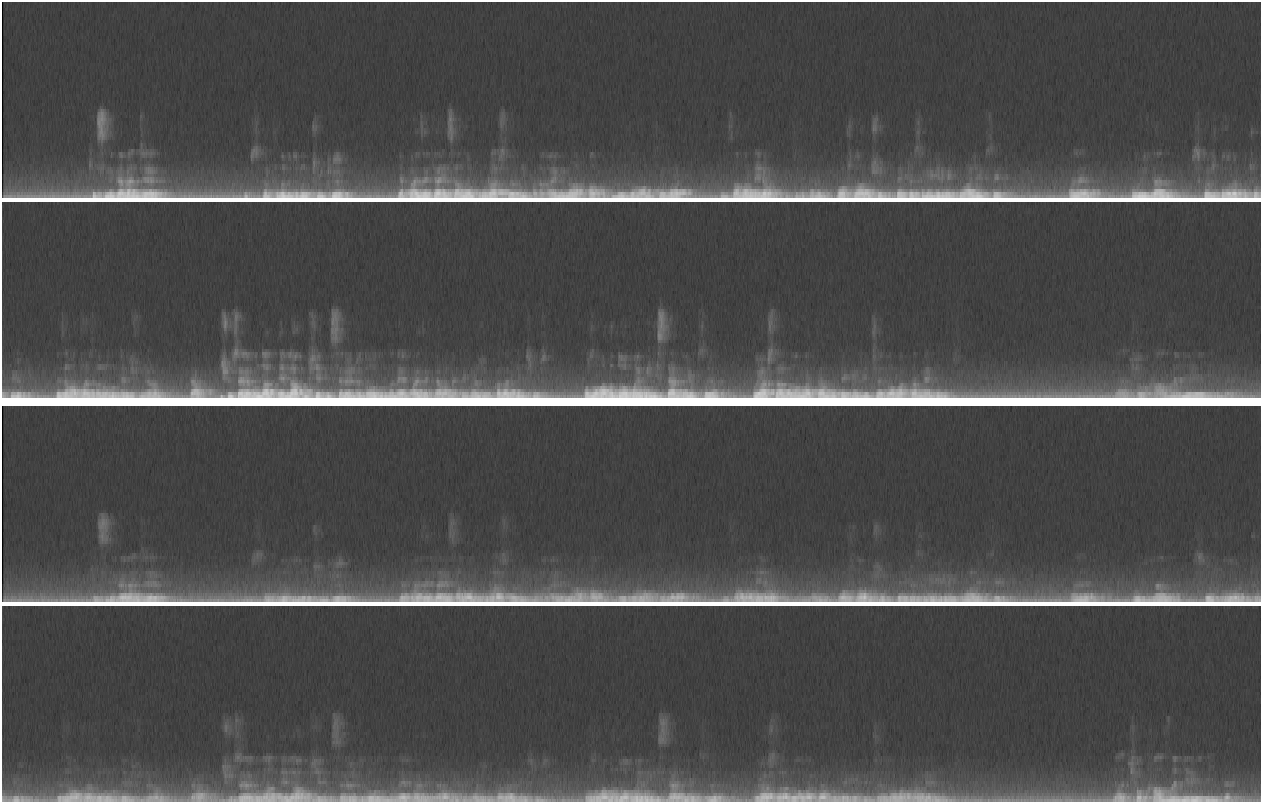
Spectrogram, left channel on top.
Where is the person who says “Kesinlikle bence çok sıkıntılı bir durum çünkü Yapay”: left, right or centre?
Left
